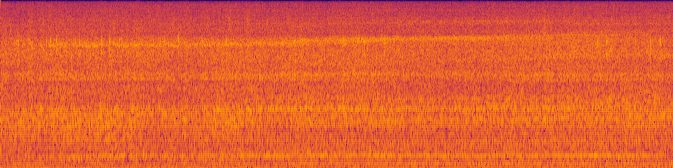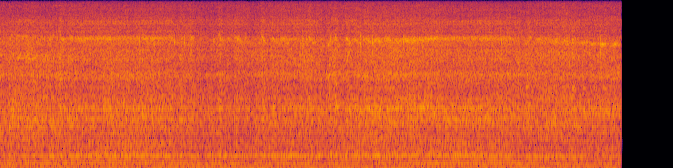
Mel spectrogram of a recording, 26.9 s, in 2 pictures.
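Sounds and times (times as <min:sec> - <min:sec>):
motorcycle engine running steadily: 0:00.0 - 0:25.8.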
